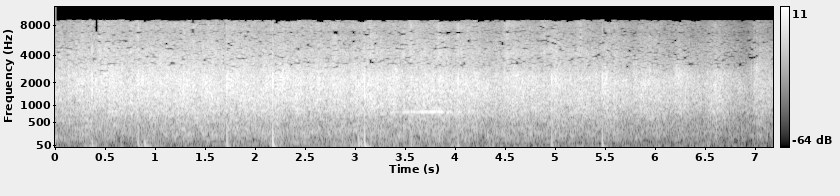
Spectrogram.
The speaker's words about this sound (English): Clap your hands for Jesus, someone.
